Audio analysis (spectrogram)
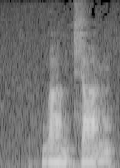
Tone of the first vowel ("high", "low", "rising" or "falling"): low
